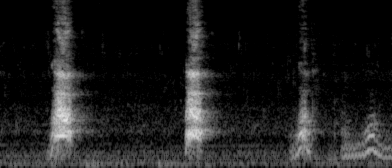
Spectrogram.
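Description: A Cocker Spaniel puppy gives short, sharp, high barks spaced over a second apart.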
